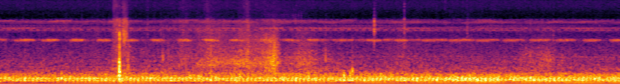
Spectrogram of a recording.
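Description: Night insects such as crickets chirping: a pulsed chirp about three times a second with a steady higher trill over it. A single sharp click about one and a half seconds in.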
